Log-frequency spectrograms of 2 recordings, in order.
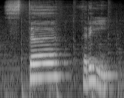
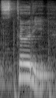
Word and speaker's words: study: Você vai pronunciar assim, ó, como se fosse dessa forma aqui, ó, study. Esse D com Y ali, ele tem um som como se fosse um R, ri, study.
